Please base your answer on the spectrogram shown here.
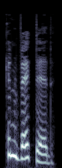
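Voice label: "convicted", British English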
